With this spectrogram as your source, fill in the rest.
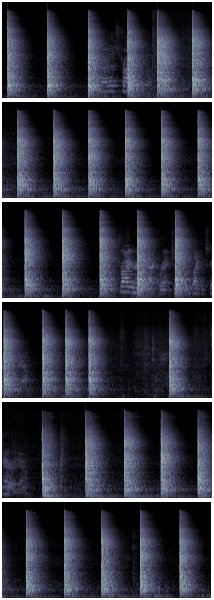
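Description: A hammer strikes metal again and again in a fast, steady rhythm, each blow ringing.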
